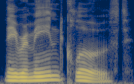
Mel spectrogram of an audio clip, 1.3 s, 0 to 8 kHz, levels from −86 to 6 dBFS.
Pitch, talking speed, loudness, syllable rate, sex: 130 Hz, 135 wpm, -16 LUFS, 5.0 syllables/s, male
